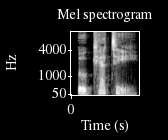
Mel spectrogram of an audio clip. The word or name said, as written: οὐκετι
